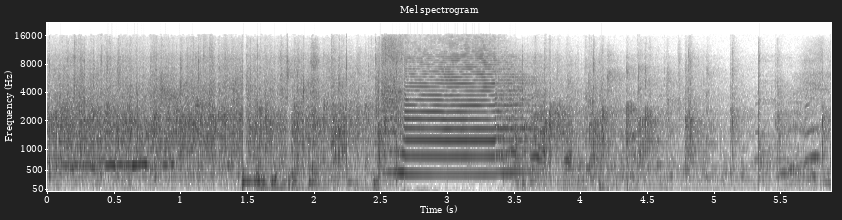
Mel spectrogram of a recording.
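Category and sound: sound effect, air horn blast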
